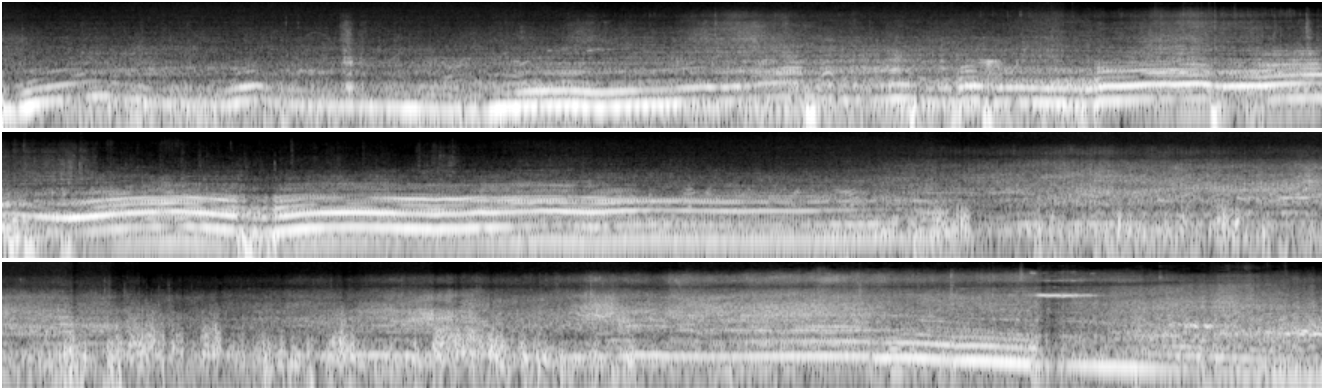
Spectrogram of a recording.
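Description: Tyres skid and scrabble on loose gravel.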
